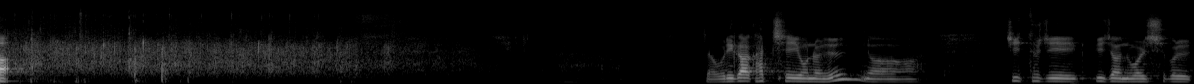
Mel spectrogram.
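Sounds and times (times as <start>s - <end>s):
audience applause: 0.0s - 4.8s
speech: 7.1s - 11.9s.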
